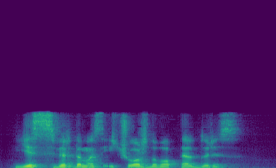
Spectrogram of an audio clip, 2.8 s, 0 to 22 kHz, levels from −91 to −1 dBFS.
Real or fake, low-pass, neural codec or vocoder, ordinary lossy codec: fake; 7.2 kHz; codec, 16 kHz, about 1 kbps, DyCAST, with the encoder's durations; AAC, 48 kbps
